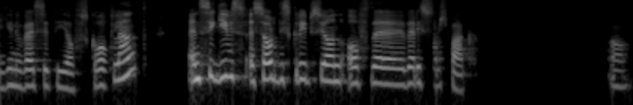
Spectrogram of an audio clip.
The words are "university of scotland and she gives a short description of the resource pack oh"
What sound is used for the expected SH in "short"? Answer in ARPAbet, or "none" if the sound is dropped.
S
